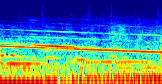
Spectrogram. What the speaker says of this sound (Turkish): Açın yolu, ambulans geliyor.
